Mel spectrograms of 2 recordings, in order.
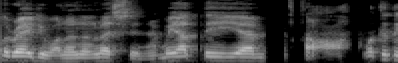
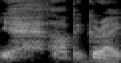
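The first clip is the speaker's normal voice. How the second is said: put-on whisper, quieter; 6 dB quieter than usual. Retelling his mate's reply when offered a cab, imitating Smudge's whisper. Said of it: "he started doing the whispering thing".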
